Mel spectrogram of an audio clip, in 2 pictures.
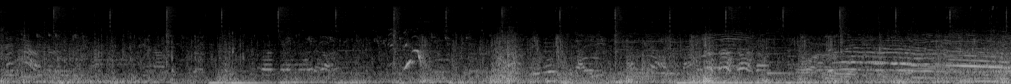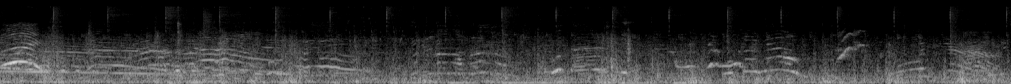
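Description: A funicular car rumbles steadily along its track.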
